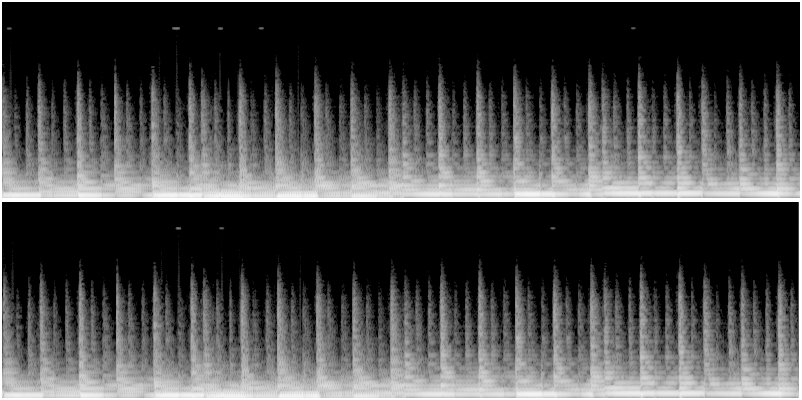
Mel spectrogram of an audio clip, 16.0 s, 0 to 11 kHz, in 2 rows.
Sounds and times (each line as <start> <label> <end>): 0.0 bass 15.9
